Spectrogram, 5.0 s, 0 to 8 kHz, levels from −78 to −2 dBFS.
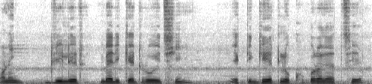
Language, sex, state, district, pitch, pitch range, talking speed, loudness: Bengali, male, West Bengal, Cooch Behar, 140 Hz, 130-150 Hz, 110 wpm, -16 LUFS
